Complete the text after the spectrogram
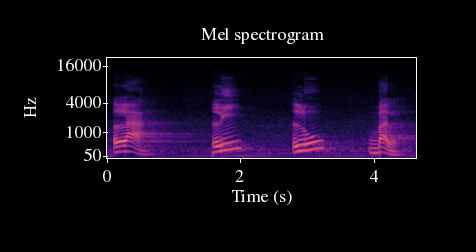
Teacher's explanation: huruf la diucapkan dengan mengangkat ujung lidah kita, dengan disentuhkan dengan langit-langit.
